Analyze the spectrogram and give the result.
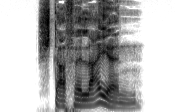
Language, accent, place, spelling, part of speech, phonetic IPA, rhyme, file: German, Germany, Berlin, Staffeleien, noun, [ʃtafəˈlaɪ̯ən], -aɪ̯ən, De-Staffeleien.ogg
- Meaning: plural of Staffelei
